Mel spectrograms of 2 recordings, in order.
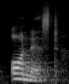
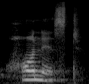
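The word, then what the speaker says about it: honest: ऑनेस्ट, spelling तो एच से start होती है, बट we pronounce it ऑनेस्ट rather than हॉनेस्ट। हॉनेस्ट pronunciation नहीं होता, ऑनेस्ट होता है।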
